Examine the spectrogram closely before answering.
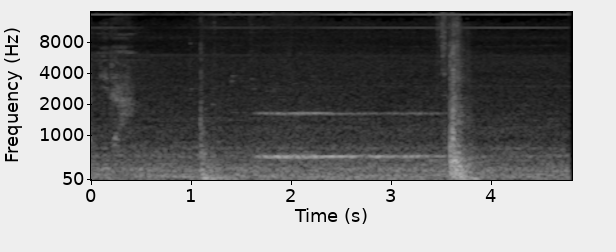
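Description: Train doors slide shut with a thud.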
